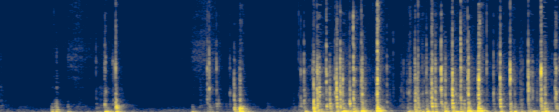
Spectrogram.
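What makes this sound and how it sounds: Both hands type with their fingertips on a hollow teal plastic Ubotie keyboard with round white plastic keys. A few separate clacks give way to fast, continuous typing. Each keystroke is a short, dry plastic click with a hollow low thump and a bright top, and it dies out almost instantly.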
